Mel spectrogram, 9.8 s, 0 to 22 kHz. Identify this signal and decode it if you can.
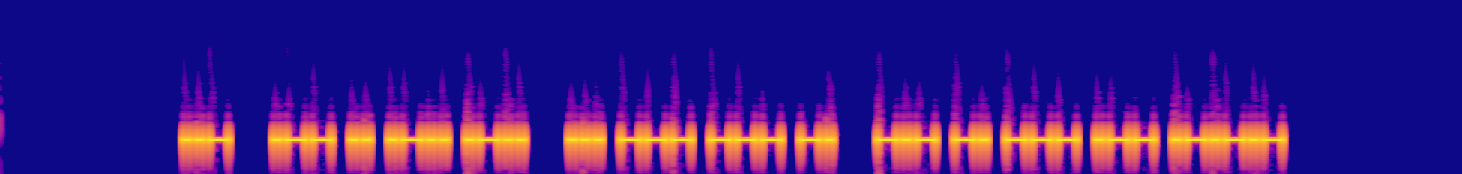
Morse code, heard as a keyed tone, about 28 wpm, 700 Hz. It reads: U WILL SOON KNOW.
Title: Sentences from Top 400 Words and Abbreviations 28wpm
